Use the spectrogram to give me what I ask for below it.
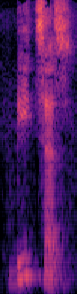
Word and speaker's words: pizzas: Pasta, a selection of pizzas, a selection of pizzas. خلي بالنا ان الزي بتنطق تي اس، اوكي؟ فلما اجي اتكلم اقول هقول pizzas، اوكي؟ زي first Z pronounced T and second Z pronounced S.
